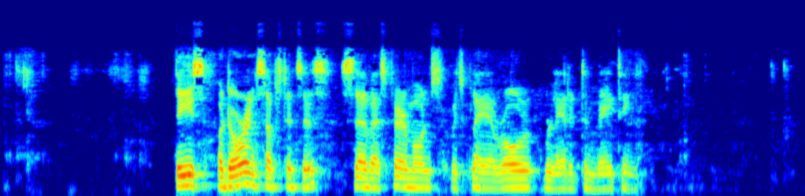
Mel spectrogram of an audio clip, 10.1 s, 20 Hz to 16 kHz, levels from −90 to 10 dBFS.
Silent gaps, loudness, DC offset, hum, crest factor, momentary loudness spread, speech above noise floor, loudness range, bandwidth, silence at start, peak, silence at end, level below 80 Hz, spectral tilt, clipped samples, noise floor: none; -18 LUFS; under 0.1%; none; 18 dB; 17 LU; 58 dB; 10 LU; 9.4 kHz; 0.3 s; -2 dBFS; 2.1 s; -66 dBFS; -4.5 dB/octave; under 0.1%; -76 dBFS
